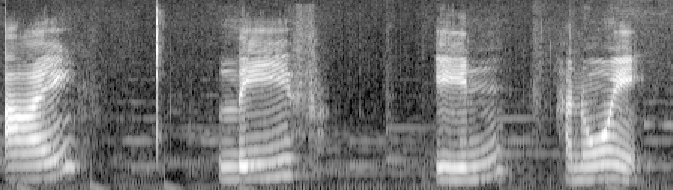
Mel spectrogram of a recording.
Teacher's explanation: Phụ âm kết thúc của từ đằng trước nối với nguyên âm bắt đầu của từ đằng sau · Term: nối âm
